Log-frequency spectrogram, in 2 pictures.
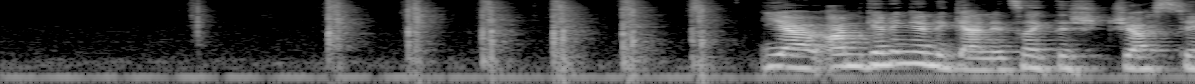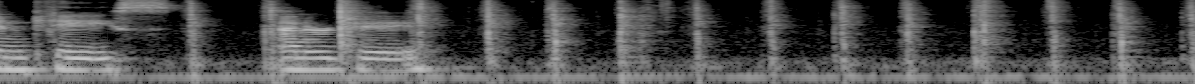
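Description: Playing cards flick and snap as they are dealt.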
